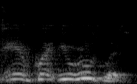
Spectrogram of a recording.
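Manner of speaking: high voiced chat quote, loud at end; chat reaction. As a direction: hype it up like the chat. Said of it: "people in the chat was like".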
